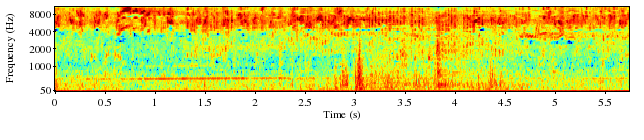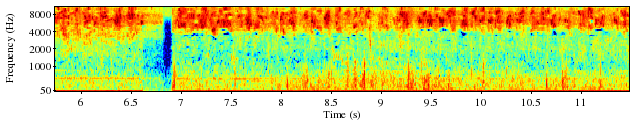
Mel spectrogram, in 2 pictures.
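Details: Many overlapping high squeaks and chitters from bats form an unbroken shrill chatter. A regular ticking of sharp clicks runs along the top, with a short cut near the middle and a low hum at times.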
